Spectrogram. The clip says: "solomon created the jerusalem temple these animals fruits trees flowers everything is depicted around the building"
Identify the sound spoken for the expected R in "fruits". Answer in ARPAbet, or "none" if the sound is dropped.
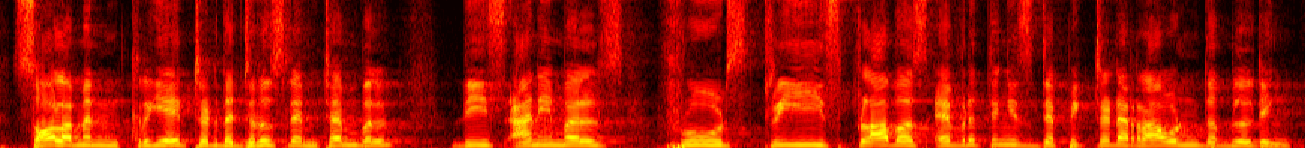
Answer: R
